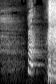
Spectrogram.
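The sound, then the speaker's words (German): A single loud sneeze: a sharp indrawn breath followed by an explosive burst of noise, all in under a second with no talking. “Gesundheit.”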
